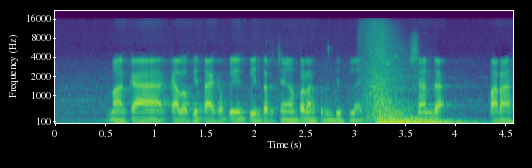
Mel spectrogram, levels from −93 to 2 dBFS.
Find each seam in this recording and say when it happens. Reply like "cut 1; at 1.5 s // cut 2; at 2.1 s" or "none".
cut 1; at 3.3 s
